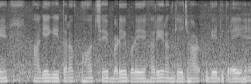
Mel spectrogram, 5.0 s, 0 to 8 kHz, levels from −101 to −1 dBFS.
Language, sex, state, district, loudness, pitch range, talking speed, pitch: Hindi, male, Chhattisgarh, Balrampur, -21 LUFS, 105-115 Hz, 190 wpm, 110 Hz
